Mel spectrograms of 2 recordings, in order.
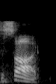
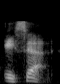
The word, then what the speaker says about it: Asad: They looked a little bit better in the second half with uh especially with Yamil Asad, it's Assad again. Come on, commentary team. You you have to you have to like find someone that will like help you pronounce that. Sorry that I went off a tangent there, but I just have to get that off my chest. Again, it's Assad, not Asad.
